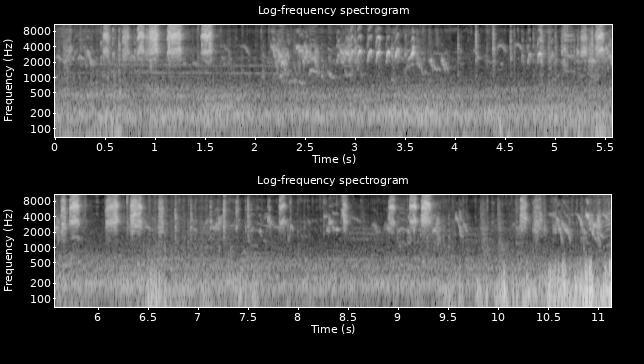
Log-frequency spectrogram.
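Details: A pet budgerigar breeding pair gives a long stream of high chirps and scratchy warbles in irregular clusters, pausing briefly before resuming, over a faint low hum.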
